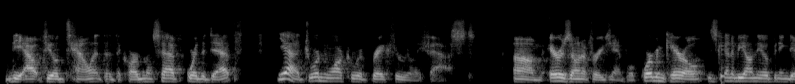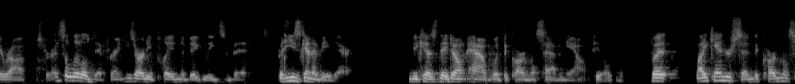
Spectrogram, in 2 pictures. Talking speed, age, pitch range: 260 wpm, 20-39, 120-160 Hz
